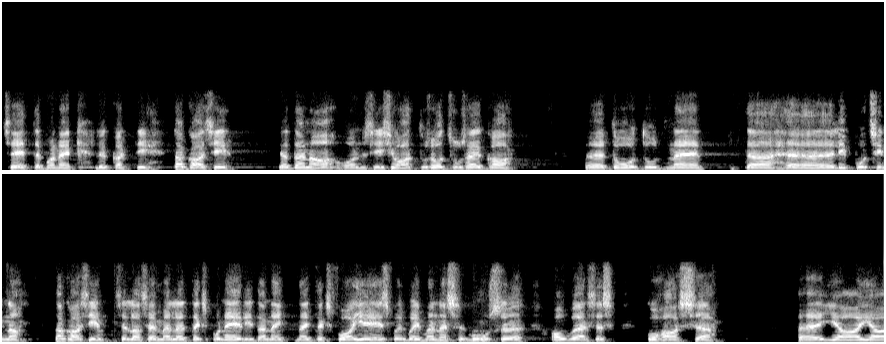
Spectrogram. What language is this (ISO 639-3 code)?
est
